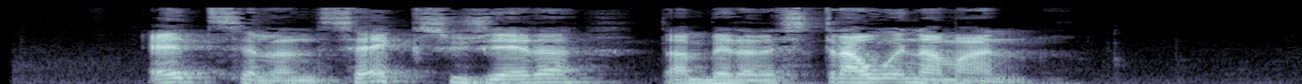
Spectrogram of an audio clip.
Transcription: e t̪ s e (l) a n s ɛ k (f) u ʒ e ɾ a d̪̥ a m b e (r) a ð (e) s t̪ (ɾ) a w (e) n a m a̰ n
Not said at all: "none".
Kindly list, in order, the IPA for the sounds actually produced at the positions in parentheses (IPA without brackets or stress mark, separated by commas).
l, s, ɾ, e, ɾ, e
